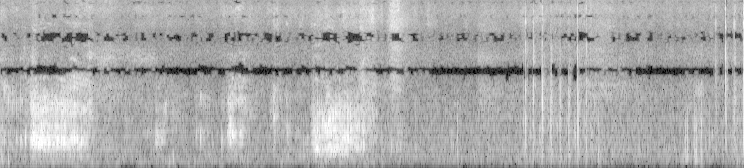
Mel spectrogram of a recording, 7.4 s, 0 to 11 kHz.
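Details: Dogs play in the snow during a 2011 blizzard. Two strong yelping bursts at the start and after three seconds, with shorter yaps between, then a run of crunching clicks near the end.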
